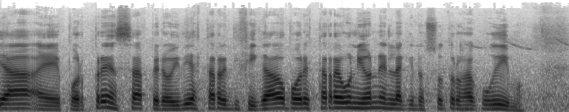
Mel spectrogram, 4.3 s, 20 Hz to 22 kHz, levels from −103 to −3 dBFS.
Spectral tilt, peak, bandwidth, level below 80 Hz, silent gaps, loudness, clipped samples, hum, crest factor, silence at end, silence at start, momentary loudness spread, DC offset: -6 dB/octave; 0 dBFS; 15.5 kHz; -48 dBFS; none; -14 LUFS; under 0.1%; none; 14 dB; 0 s; 0 s; 6 LU; under 0.1%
